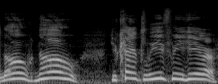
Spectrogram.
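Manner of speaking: very high, loud, frantic, panicked yelling. Game master voicing a scientist left behind on the other platform, panicked shouting. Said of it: "the panicked voice of the scientist ... as he's shouting".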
